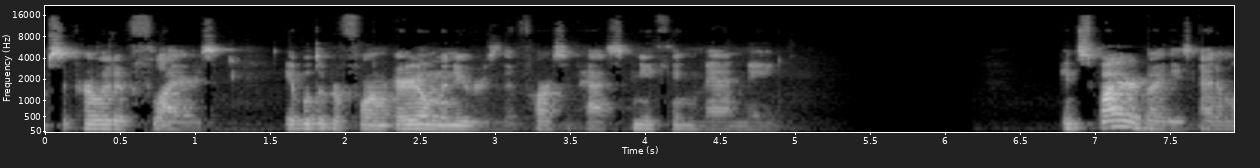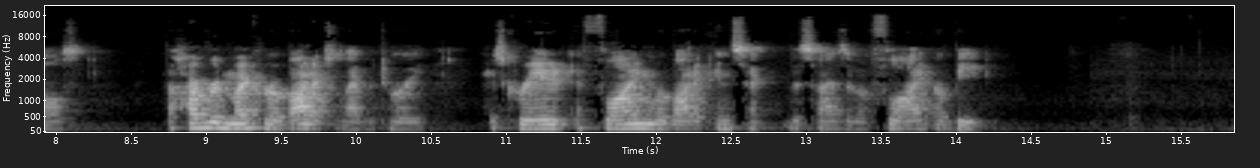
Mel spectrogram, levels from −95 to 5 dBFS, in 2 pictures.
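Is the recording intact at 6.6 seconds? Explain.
Yes, at 6.6 s the audio runs continuously, with no dropout, click, glitch or other fault at that point.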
